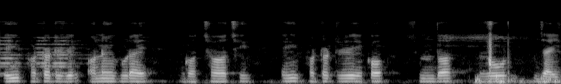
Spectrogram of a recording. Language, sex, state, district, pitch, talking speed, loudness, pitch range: Odia, male, Odisha, Malkangiri, 140 Hz, 160 wpm, -23 LUFS, 130-140 Hz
